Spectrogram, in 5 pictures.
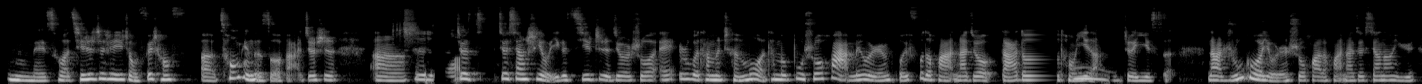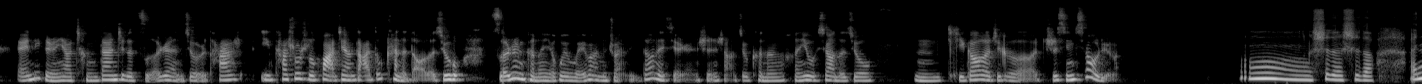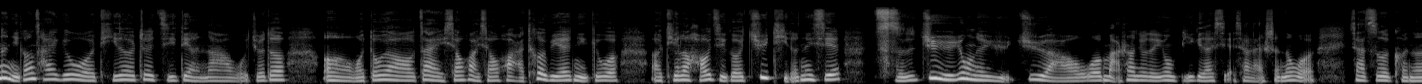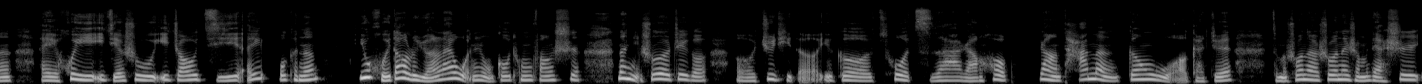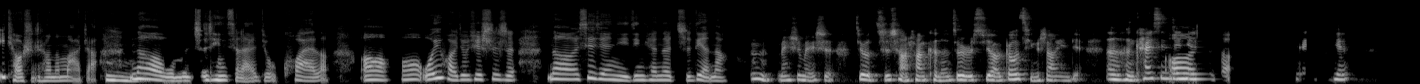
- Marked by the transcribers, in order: static; distorted speech; other background noise
- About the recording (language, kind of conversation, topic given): Chinese, advice, 你为什么在遇到冲突时会回避沟通？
